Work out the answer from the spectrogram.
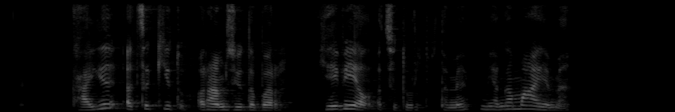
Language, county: Lithuanian, Klaipėda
